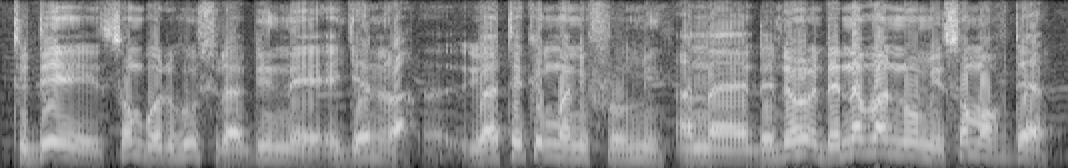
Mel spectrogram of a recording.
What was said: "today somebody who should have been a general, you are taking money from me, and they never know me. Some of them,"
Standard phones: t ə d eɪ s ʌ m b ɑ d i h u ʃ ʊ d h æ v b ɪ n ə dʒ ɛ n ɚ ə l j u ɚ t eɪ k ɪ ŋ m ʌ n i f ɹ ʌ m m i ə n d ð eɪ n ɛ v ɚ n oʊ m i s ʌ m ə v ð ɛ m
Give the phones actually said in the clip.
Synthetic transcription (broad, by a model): t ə d eɪ s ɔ m b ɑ d i h u s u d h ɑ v b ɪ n ə dʒ ɛ n ɚ ə l j u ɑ t eɪ k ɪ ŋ m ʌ n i f ɹ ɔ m m i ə n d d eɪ n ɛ v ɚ n oʊ m i s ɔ m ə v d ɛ m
